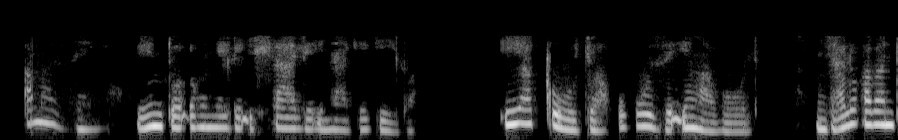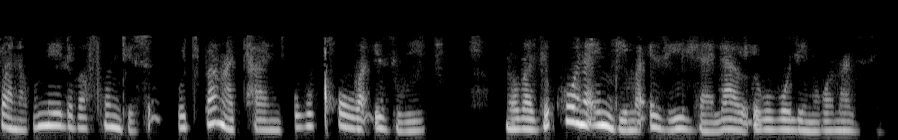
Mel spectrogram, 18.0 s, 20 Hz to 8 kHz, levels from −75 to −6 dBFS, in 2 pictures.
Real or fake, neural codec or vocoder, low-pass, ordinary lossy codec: real; none; 7.2 kHz; AAC, 16 kbps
